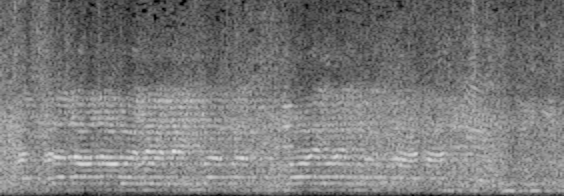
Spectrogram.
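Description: A child's high voice through a microphone and hall loudspeakers, drawn out in long held tones, over a steady din of crowd noise.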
